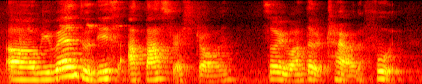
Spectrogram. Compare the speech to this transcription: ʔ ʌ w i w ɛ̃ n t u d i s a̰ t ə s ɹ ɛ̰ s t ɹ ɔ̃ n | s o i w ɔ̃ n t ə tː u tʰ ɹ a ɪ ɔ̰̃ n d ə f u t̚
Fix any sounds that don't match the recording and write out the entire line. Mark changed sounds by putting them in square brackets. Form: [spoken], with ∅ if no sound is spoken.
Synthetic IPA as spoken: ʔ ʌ w i w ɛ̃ n t u d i s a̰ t [a] s ɹ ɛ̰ s t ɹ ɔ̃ n | s o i w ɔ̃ n t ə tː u tʰ ɹ a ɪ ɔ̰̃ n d ə f u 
